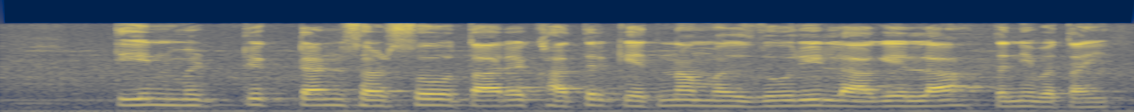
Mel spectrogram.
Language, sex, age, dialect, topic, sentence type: Bhojpuri, male, 25-30, Northern, agriculture, question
